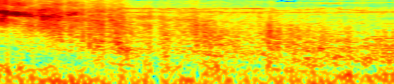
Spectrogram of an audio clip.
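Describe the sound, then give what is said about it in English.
Explosion of a missile striking a spaceship's topside fuselage and blowing the craft apart: a loud, continuous roaring rumble of dense low noise that holds steady throughout, with no distinct onset or pauses. “It exploded in a boom of flame and metal fragments.”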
